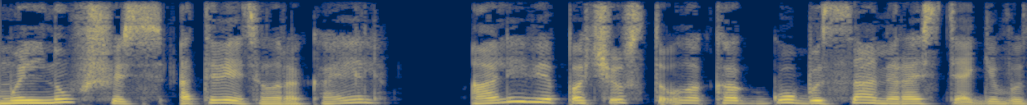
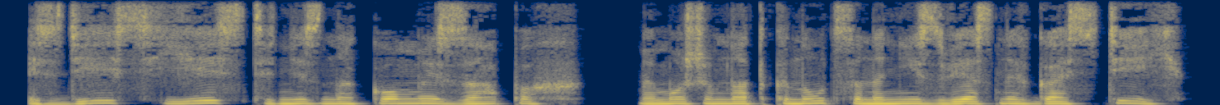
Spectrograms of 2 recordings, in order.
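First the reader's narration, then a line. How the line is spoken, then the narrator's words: Continued hissing. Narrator (Russian): продолжал шипеть он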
